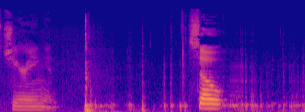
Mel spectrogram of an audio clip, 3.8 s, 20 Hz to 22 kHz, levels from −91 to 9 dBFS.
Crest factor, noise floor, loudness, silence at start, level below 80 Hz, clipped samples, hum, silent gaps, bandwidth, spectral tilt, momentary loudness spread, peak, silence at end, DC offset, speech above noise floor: 24 dB; -47 dBFS; -26 LUFS; 0.05 s; -46 dBFS; under 0.1%; none; none; 15.5 kHz; -5 dB/octave; 27 LU; -6 dBFS; 0 s; under 0.1%; 22 dB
